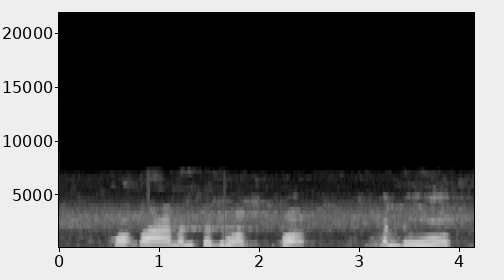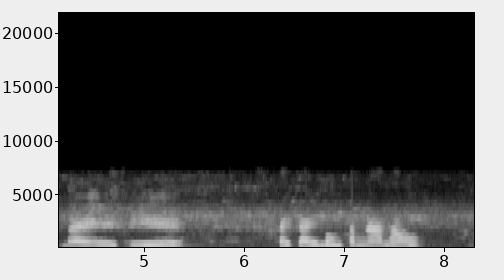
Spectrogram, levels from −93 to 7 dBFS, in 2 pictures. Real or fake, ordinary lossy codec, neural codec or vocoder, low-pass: real; none; none; 7.2 kHz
